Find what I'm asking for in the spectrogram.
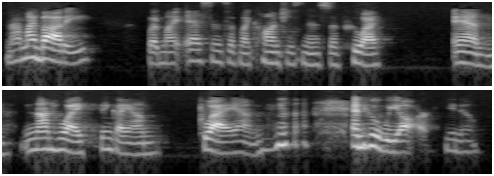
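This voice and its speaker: A woman guest on a podcast, telling a personal story in an earnest, halting way with many fillers. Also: fairly low pitch, a little mellow, dull audio.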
